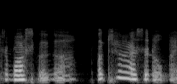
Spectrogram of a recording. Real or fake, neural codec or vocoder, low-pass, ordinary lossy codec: fake; vocoder, 24 kHz, 100 mel bands, Vocos; 5.4 kHz; none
